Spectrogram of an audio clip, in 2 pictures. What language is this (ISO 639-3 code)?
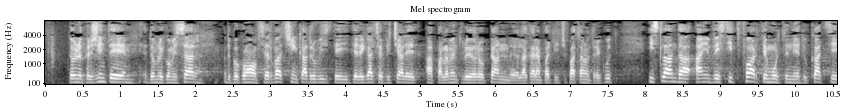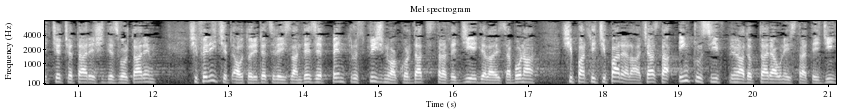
ron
